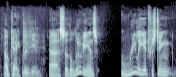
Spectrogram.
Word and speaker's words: Luwian: People called the Luwians, Luwians, and I've also heard it pronounced Luvian. So Luvian is correct? Right. Okay. Luvian.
